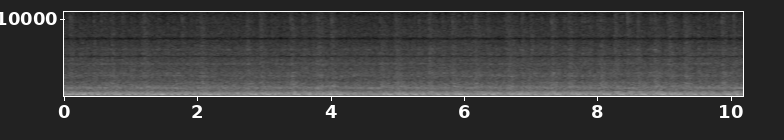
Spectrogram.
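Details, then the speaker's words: KTM 250 SX two-stroke engine in an Outlaw quad: high, buzzy note wavering slightly in rpm. Owner suspects an air leak, possibly the power valve, which was not rebuilt with new O-rings; unconfirmed. "do you hear that little fluctuation in RPM? It almost makes me believe that it is getting a little bit of air somewhere."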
